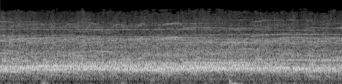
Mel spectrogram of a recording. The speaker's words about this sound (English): The crowd seems to like it.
